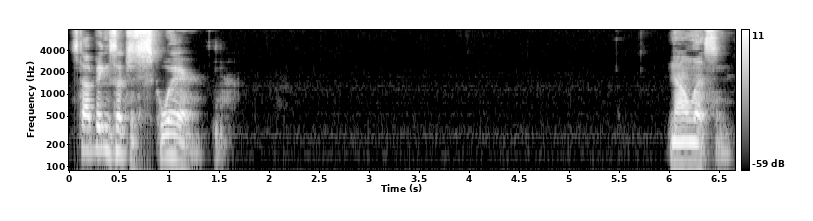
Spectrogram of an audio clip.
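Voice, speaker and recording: A man's voice: mid-range voice, big pitch swings, measured pace, gravelly, darkish tone, full character voice. A man playing a sleazy, bullying werewolf office boss in an audio roleplay, condescending, cajoling and foul-mouthed as he berates the listener. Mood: conspiratorial, threatening. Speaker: voice actor performing a roleplay.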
